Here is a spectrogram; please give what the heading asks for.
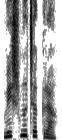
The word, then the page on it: ವಿಷ್ಣುಚಕ್ರ: Viṣṇu cakra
